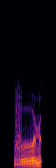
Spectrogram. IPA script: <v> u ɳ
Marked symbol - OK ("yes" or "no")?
yes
